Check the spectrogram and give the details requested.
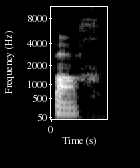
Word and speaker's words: Bach: English speakers is to imagine you're saying the name Bach. I feel like most of us have grown up knowing how to say Bach with that kind of sound at the end, but that's not the full story of it.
